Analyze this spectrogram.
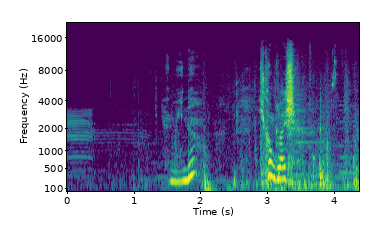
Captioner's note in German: besorgt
